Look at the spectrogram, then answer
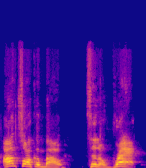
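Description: A man with a strikingly high voice tells a rowdy, profane story in casual chat. He acts out every line the other people in the story said. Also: expressive, normal speed, creaky, sharp tone, slightly rough. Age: adult. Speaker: podcast co-host telling a story.

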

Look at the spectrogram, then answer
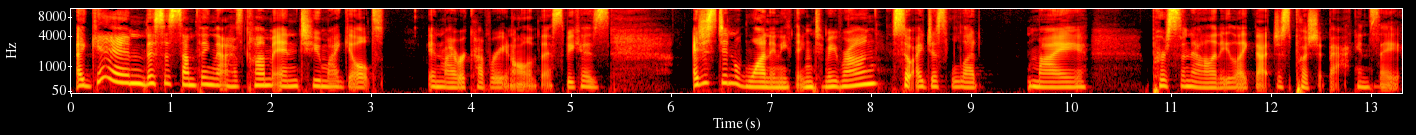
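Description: Appearing as a podcast guest, a woman tells a personal story earnestly and with emotion, often restarting her sentences. Her low, slightly mellow voice has a gravelly creak and a moderate pace. The recording is dry with no room echo.

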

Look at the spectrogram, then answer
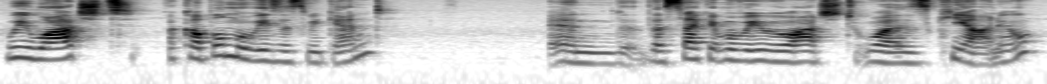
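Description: Woman, podcast co-host, casual chat, giggly, rambling, bright tone. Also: mid-range voice, normal speed.

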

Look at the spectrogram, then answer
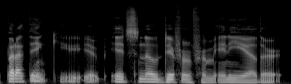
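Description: A man who works as an orthopedic surgeon, from Detroit, explaining things in a measured interview manner with frequent fillers. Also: fairly low pitch, gravelly, dry recording. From Detroit, USA. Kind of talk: interview conversation.

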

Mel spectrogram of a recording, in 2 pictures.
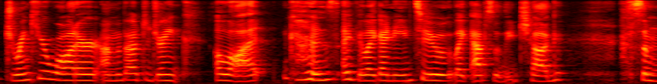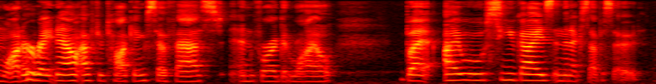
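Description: A woman hosting a podcast in casual chat, talking fast and rambling with lots of fillers. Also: mid-range voice, steady tone, a bit bright. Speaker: podcast host.

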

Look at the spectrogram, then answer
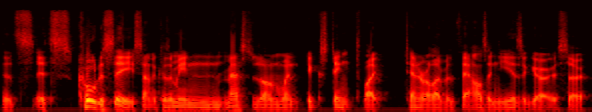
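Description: A man's voice: deep voice, brisk, fairly bright tone, clean tone, no echo. A man hosting a podcast, chatting casually with frequent laughs and filler words. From Australia. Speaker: podcast host, knifemaker.

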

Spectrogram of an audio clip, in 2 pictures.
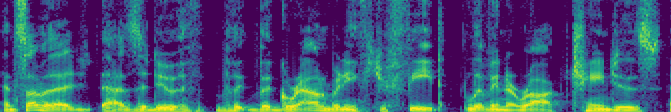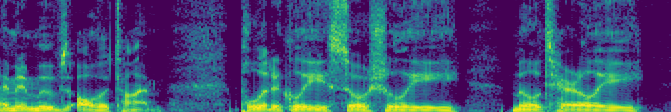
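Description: A man's voice: fairly low pitch, a little fast, no echo. A man hosting a casual interview, reflective and loose in his phrasing, with lots of "like" and "I mean.".

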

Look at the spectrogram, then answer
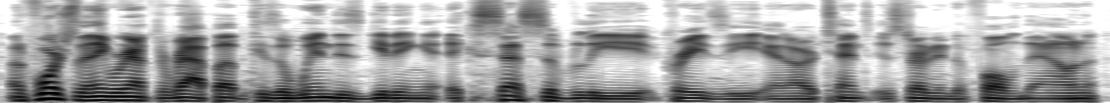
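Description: A man with a fairly low voice co-hosts a casual show from a barbecue event tent. He talks quickly and stays laid-back, dropping wry quips. He has the easy pace of banter among friends. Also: fairly even intonation, a bit bright, clear, resonant tone. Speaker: podcast co-host.

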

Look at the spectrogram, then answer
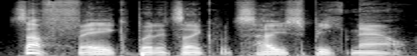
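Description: A man's voice: deep voice, normal speed, clear, resonant tone, no echo, clean studio sound. A young man hosting a podcast stream, easygoing and slangy, backing up his co-host. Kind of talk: casual podcast banter.

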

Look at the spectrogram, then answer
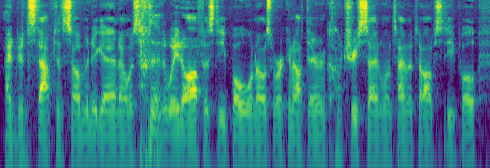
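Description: A man with a low voice hosts a casual podcast chat. He tells his stories at a quick clip, rambling along and acting out what people said. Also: completely flat delivery. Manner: rapid, rambling anecdotes with acted-out quotes. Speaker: podcast host.

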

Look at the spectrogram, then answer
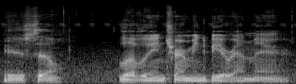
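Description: A man's voice: sits low, expressive, normal speed, a little hiss or hum. A man voicing a surly, antisocial male character who talks in a blunt, sarcastic way.

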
